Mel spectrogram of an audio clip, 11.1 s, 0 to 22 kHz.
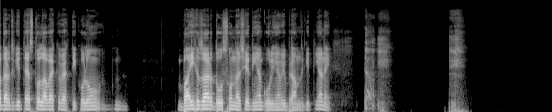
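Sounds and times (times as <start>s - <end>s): person breathing: 2.8s - 3.4s, 6.6s - 7.2s.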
